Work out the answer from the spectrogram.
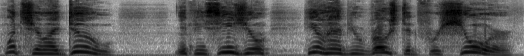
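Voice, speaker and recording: A man's voice: animated, slow pace, creaky, darkish tone, full character voice. A man voicing an anxious, protective giantess in a storybook, with an alarmed, urgent manner. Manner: high, alarmed falsetto urgency. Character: anxious, protective giant's wife, a big woman. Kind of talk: storybook read-aloud.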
